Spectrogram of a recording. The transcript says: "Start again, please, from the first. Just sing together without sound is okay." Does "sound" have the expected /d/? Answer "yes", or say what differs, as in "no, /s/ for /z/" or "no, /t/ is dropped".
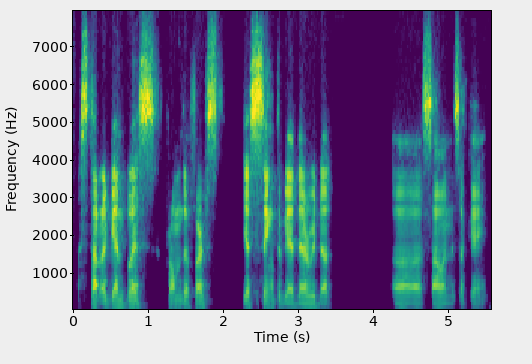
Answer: no, /d/ is dropped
